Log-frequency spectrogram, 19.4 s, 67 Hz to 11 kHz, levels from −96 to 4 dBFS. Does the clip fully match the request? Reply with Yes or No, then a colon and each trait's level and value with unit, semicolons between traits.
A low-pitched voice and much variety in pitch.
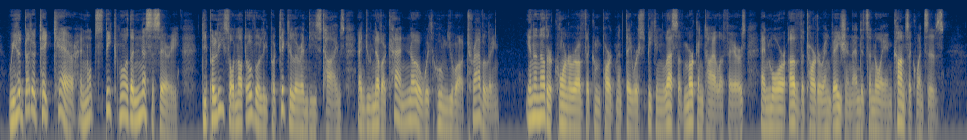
Yes: low, 105 Hz; wide, 6.5 semitones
